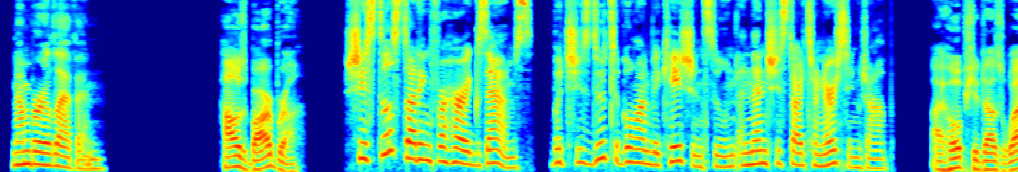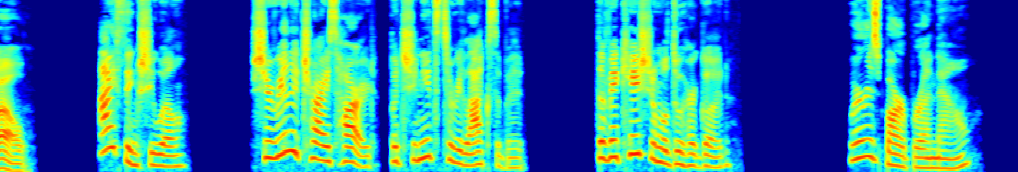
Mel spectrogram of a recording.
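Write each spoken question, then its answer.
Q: Where is Barbara now?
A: Studying for her exams (at school)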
